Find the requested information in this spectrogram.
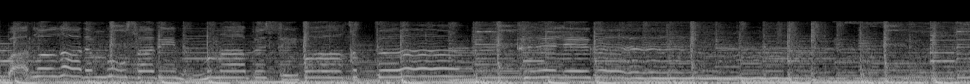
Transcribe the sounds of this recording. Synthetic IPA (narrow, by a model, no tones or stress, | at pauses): bɑ̰ɾlˠəʁɑd̪əmbolˠsɑd̪ejmɪnmənɑbɪzd̪ejbɑ | qət̪ːə | t̪ʰɪleɡʲɪ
